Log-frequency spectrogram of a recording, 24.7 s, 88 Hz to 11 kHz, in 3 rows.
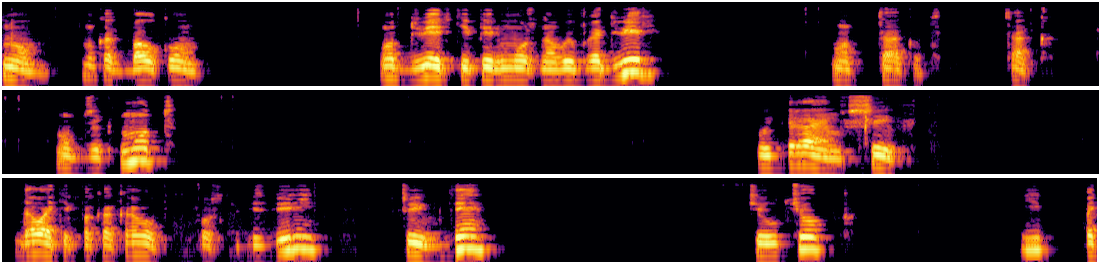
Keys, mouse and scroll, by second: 0.4 middle click, 2.9 middle click, 5.9 click, 7.7 click, 11.2 shift+click, 11.6 shift+click, 13.3 shift+click, 16.9 click, 17.8 click, 19.7 shift+d, 23.3 click.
